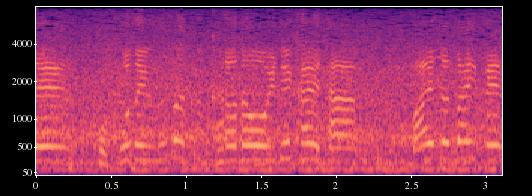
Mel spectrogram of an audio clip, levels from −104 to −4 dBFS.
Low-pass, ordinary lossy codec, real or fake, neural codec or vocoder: none; none; real; none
